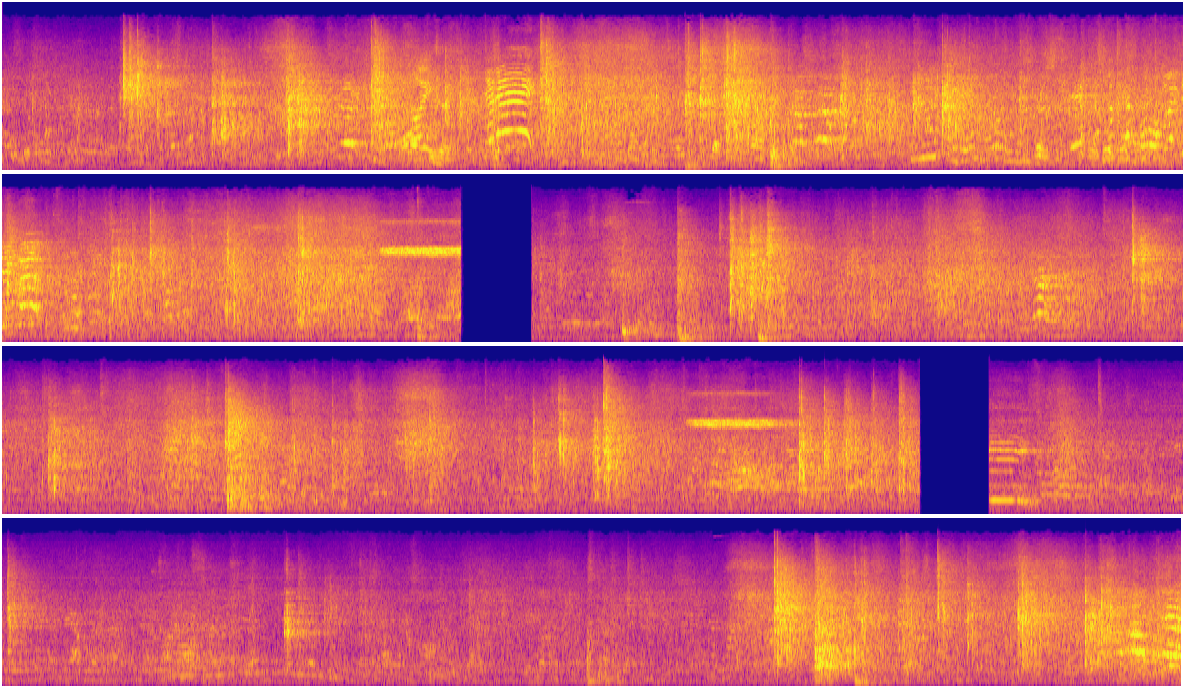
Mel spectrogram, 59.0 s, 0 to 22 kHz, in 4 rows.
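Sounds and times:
referee's whistle blast: 0:19.5 - 0:20.5, 0:38.1 - 0:39.5
sticks and puck hitting boards: 0:22.5 - 0:27.2, 0:36.1 - 0:37.8, 0:53.8 - 0:59.0
spectators shouting: 0:58.2 - 0:59.0.

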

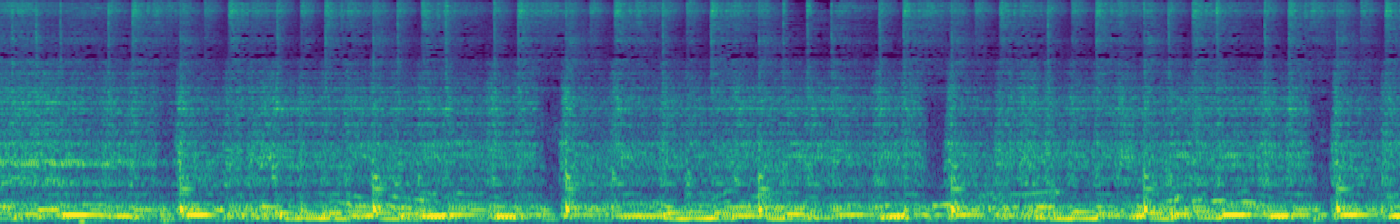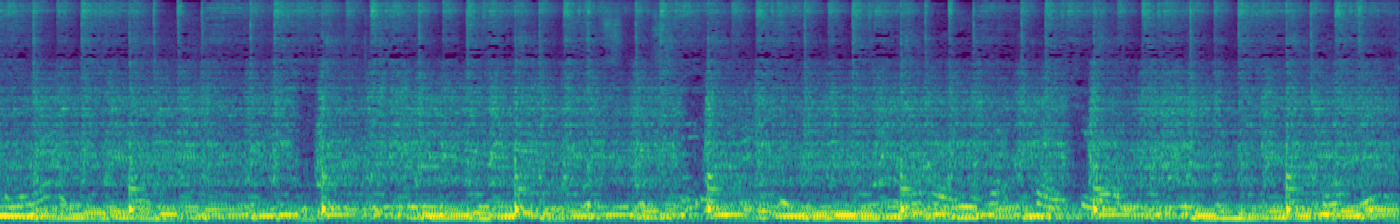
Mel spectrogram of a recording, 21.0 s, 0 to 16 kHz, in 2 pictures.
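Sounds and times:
guitar music with bass line: 0:00.0 - 0:21.0.

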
